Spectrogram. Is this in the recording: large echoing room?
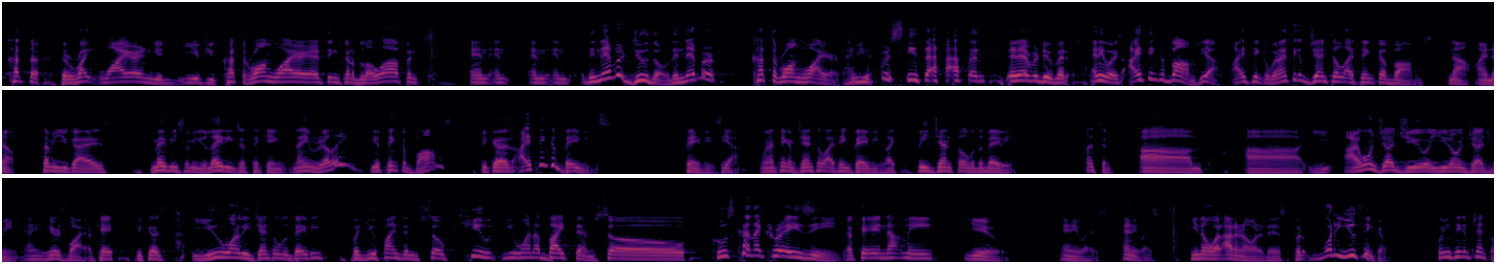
yes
